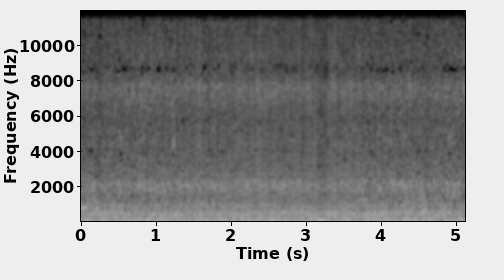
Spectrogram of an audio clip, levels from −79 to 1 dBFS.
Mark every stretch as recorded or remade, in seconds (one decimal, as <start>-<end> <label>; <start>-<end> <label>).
0.0-1.9 recorded; 1.9-3.7 remade; 3.7-5.1 recorded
